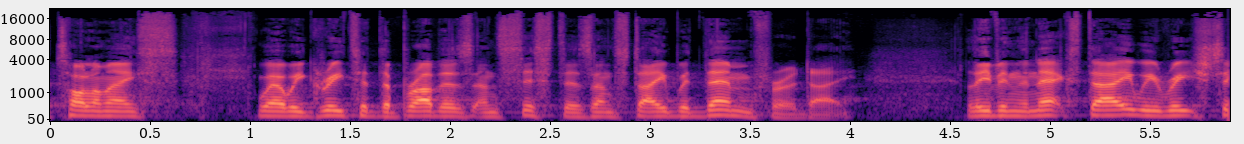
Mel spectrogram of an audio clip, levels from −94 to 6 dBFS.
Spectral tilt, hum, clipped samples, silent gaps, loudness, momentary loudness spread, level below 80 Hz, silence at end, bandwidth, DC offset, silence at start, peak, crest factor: -4 dB/octave; none; under 0.1%; none; -23 LUFS; 13 LU; -66 dBFS; 0 s; over 20 kHz; under 0.1%; 0.05 s; -2 dBFS; 22 dB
